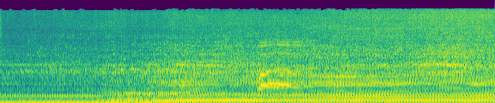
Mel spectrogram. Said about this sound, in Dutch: Volle kracht vooruit. Ja, de motor zit nog niet aan het einde. Als ik dat nu aan het einde zet...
